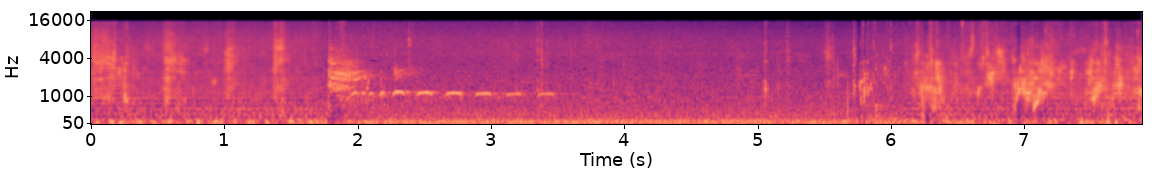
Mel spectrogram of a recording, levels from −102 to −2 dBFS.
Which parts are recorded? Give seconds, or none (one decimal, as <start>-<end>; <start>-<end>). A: 1.7-6.1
